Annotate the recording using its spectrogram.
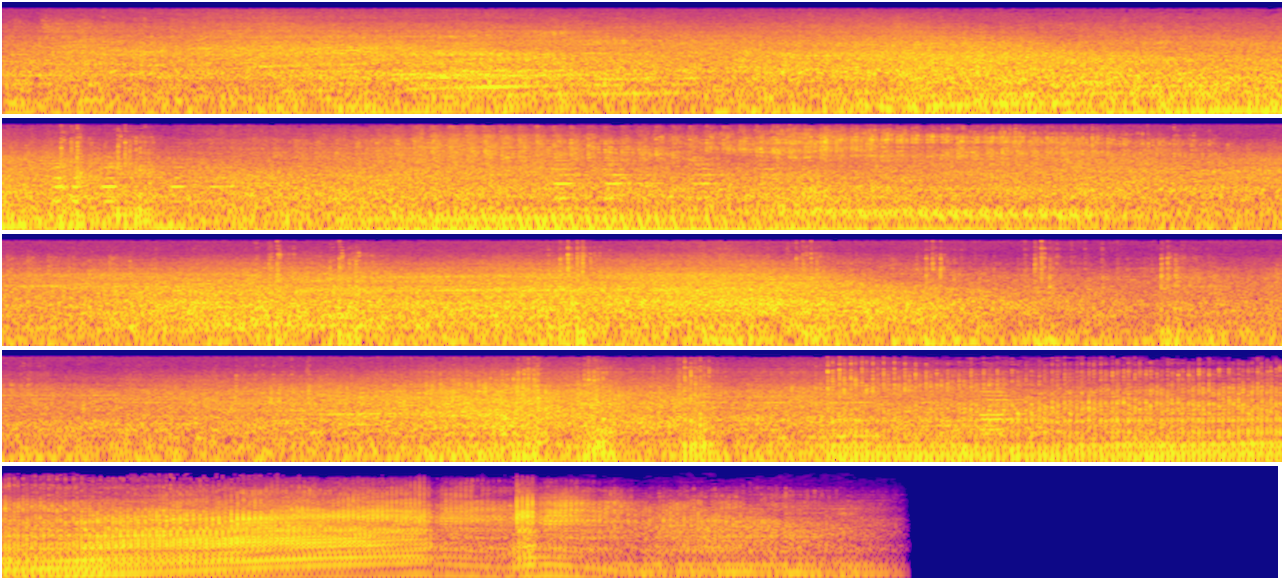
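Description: A line of cars, Jeeps and pickup trucks driving past one after another, engines running and tyres on the road, the engine notes rising and falling as each vehicle passes. The sound cuts off suddenly at the end.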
